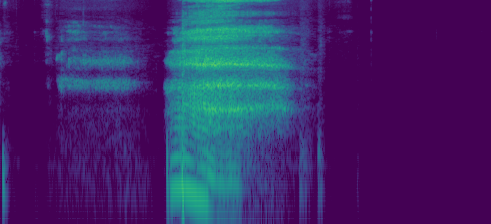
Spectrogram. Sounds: Sigh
